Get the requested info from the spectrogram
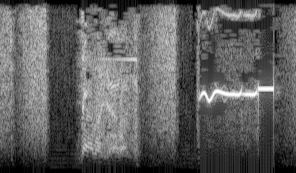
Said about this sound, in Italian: Dai, il fischio. Hola. Avanti il fischio.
